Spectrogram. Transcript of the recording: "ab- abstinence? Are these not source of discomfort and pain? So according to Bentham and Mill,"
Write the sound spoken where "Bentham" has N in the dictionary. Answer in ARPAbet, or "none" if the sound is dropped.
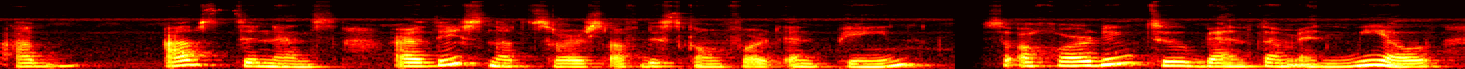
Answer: N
